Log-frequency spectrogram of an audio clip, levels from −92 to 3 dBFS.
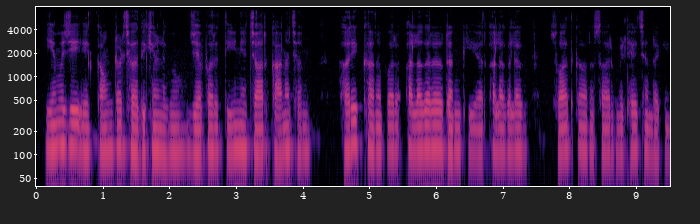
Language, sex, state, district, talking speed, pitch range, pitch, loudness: Hindi, male, Uttarakhand, Tehri Garhwal, 190 wpm, 110-115 Hz, 110 Hz, -44 LUFS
